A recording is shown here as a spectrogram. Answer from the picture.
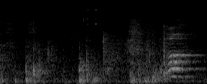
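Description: A few soft, irregular footsteps on a hard floor.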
